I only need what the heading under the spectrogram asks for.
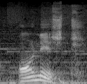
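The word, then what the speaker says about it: honest: Historian, তারও আগে এ, কিন্তু এখানে হনেস্ট নয়, এটা হচ্ছে অনেস্ট। হিস্টোরিয়ান মানে ঐতিহাসিক, আর এখানে অনেস্ট, এখানে হনেস্ট কিন্তু নয়, অনেস্ট, অয়ের মতো, এই এইচটার উচ্চারণ হচ্ছে অয়ের মতো, এই এইচের উচ্চারণ অয়ের মতো, অনেস্ট।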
